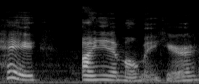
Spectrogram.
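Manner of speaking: plain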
